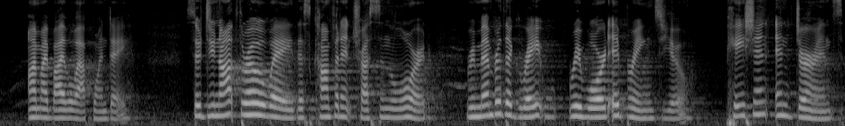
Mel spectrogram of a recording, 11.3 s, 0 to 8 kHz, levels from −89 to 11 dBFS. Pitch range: 195-235 Hz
